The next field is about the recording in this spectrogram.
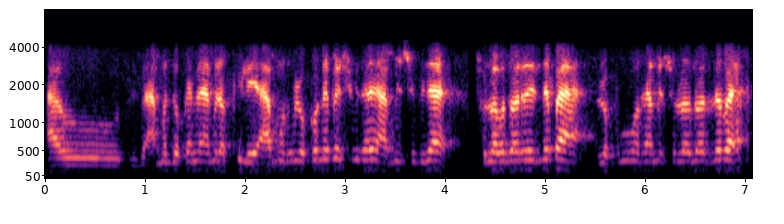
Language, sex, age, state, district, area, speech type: Odia, female, 60+, Odisha, Sundergarh, rural, conversation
